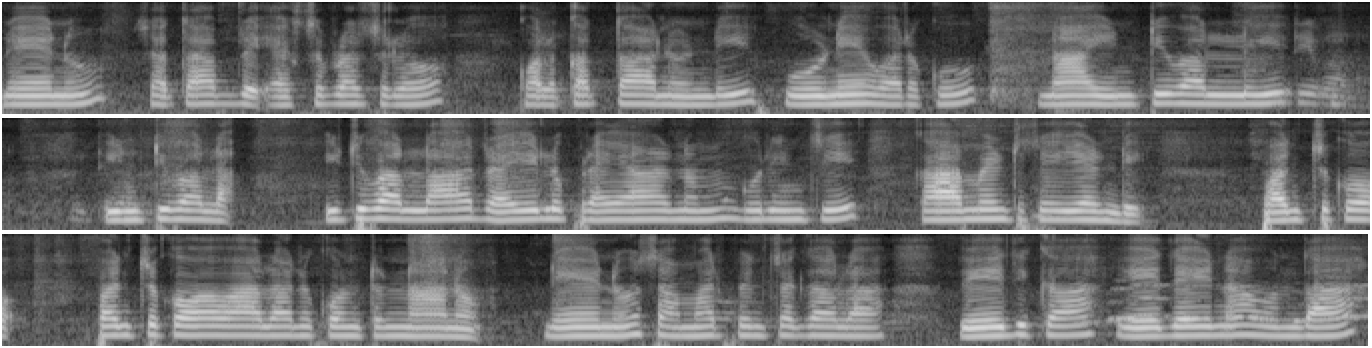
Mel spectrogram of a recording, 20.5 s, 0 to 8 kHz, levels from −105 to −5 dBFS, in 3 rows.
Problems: background sounds at intervals, background conversations at intervals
